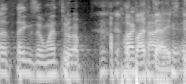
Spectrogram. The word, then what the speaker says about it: apartheid: It blows my mind because we've been saying it wrong the whole time. Apartheid. It's like something you order from KFC, a thigh.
